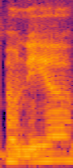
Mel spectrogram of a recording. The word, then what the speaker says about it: Bonilla: fussy about it it's it's pronounced Bonia with the that's what I thought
